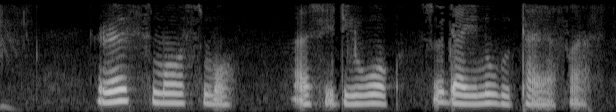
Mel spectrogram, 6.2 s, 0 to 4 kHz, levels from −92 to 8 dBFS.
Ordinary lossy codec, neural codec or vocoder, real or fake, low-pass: AAC, 16 kbps; codec, 16 kHz, 16 kbps, FunCodec, trained on LibriTTS, 50 frames a second; fake; 3.6 kHz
